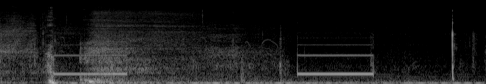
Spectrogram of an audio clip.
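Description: A mobile phone ringing tone heard over speakerphone after a number is dialled: two long, steady electronic tones with a pause between them, tinny, amid faint background noise and a couple of small clicks.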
